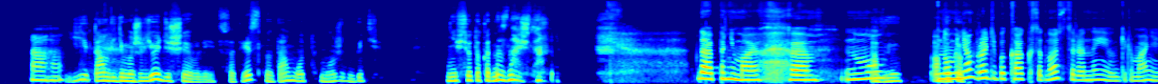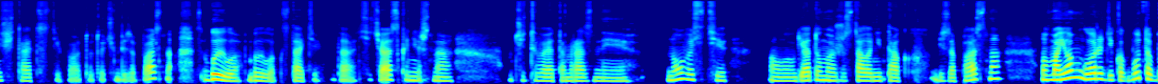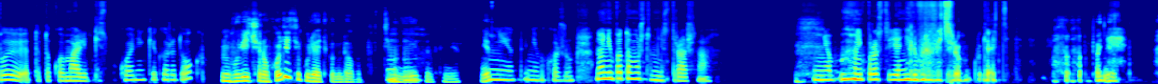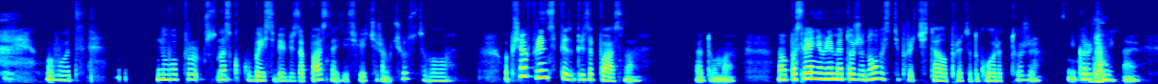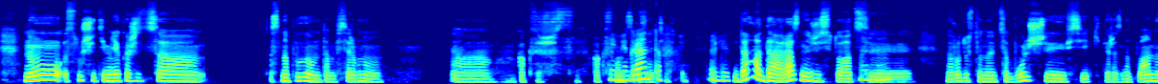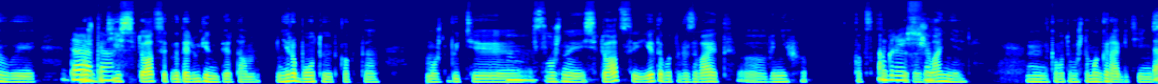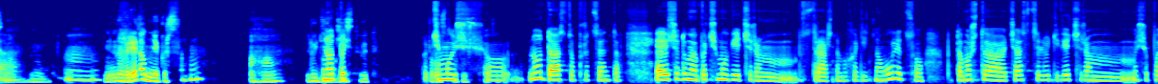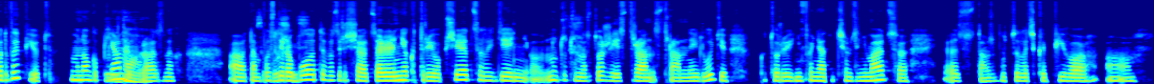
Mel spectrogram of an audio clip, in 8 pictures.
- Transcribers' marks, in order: laughing while speaking: "однозначно"; tapping; laughing while speaking: "не просто я не люблю вечером гулять"; chuckle
- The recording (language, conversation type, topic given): Russian, unstructured, Почему, по-вашему, люди боятся выходить на улицу вечером?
